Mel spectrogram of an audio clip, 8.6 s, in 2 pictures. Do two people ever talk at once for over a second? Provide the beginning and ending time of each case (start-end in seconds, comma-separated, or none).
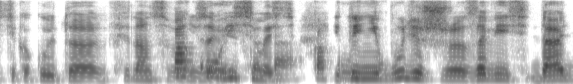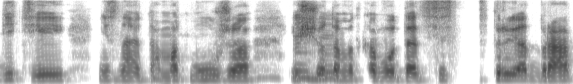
1.3-2.9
